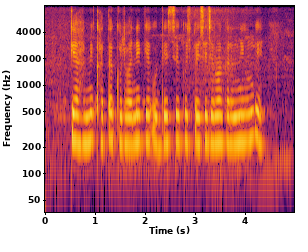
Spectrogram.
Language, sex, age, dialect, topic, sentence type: Hindi, female, 18-24, Awadhi Bundeli, banking, question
